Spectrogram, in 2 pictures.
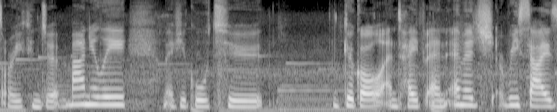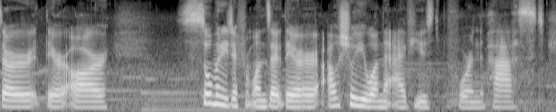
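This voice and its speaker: Woman giving a tutorial, slightly creaky voice. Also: medium pitch. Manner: plain-spoken, explanatory. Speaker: presenter of a website tutorial series for writers. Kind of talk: informal instructional explainer.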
